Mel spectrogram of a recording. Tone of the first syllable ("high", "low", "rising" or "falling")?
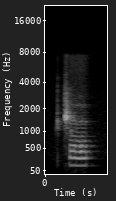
high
